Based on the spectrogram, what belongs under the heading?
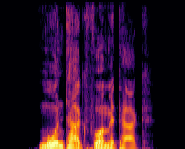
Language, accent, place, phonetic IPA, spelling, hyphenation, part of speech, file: German, Germany, Berlin, [ˈmontaːkˌfoːɐ̯mɪtaːk], Montagvormittag, Mon‧tag‧vor‧mit‧tag, noun, De-Montagvormittag.ogg
- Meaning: Monday morning (time before noon)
